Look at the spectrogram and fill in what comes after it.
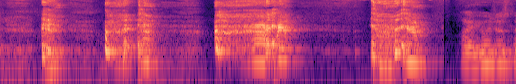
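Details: Child with a persistent cough that won't stop despite care and medicine, unable to go to school, gives repeated harsh coughs in quick bursts, about six in five seconds, some wet and throaty.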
